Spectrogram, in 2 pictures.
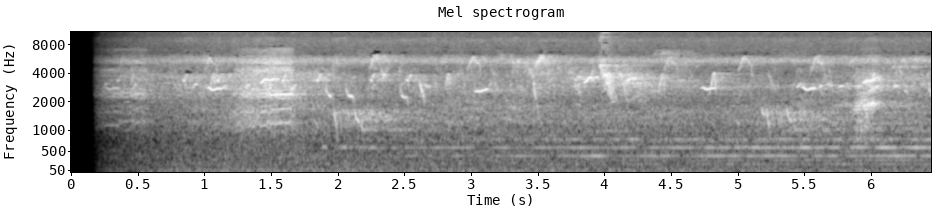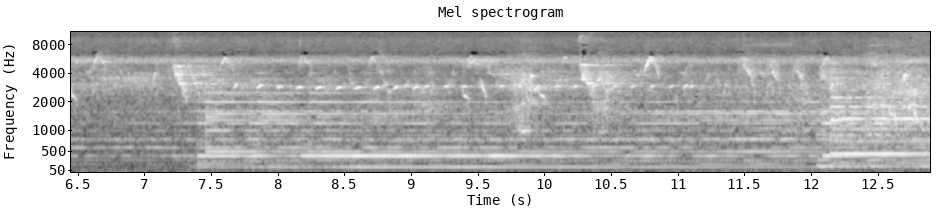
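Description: Forest birds chirping and calling, many short sweeping notes, over a soft held music drone that swells into a fuller sustained chord about seven seconds in.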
